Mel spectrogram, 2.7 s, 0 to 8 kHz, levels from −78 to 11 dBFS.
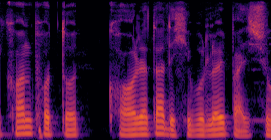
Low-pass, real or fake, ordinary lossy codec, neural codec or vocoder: none; real; none; none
